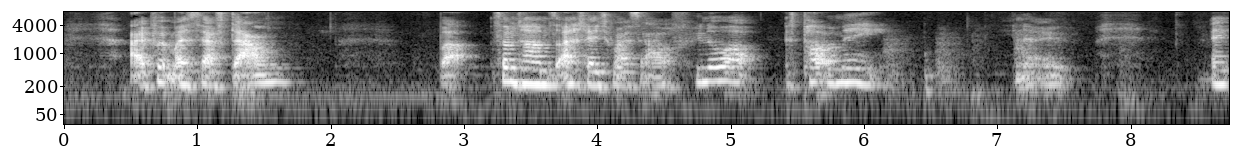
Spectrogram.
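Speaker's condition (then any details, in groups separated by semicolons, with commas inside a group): Down syndrome; Down syndrome since birth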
